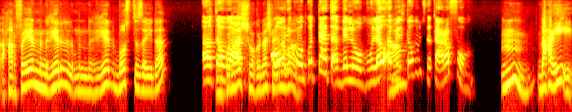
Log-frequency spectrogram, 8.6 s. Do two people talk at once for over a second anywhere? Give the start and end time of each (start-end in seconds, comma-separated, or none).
3.2-4.6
